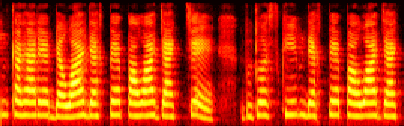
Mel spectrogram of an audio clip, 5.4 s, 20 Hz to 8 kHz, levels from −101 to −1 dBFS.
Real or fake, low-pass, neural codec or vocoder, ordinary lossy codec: fake; 7.2 kHz; autoencoder, 22.05 kHz, a latent of 192 numbers a frame, VITS, trained on one speaker; none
